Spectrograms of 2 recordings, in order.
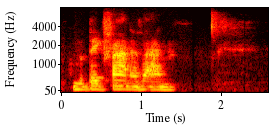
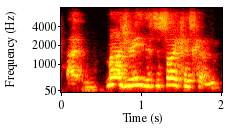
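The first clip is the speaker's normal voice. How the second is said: much higher fussy warning; mock rider friend, much higher; 10 semitones higher than usual. Friend warning Marjorie of the cyclist, much higher.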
